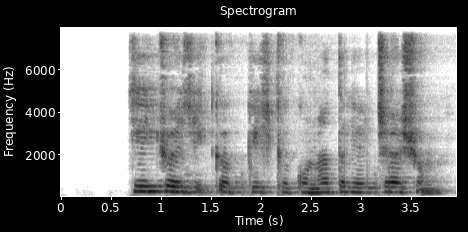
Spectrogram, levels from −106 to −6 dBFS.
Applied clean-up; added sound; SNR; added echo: neural mask model DeepFilterNet 3.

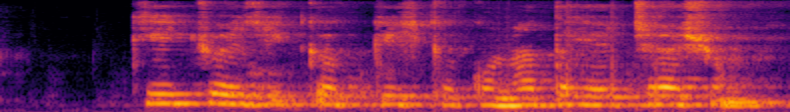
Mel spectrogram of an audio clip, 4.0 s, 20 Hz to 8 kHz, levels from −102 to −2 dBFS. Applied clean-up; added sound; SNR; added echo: neural separator model SepFormer DNS4.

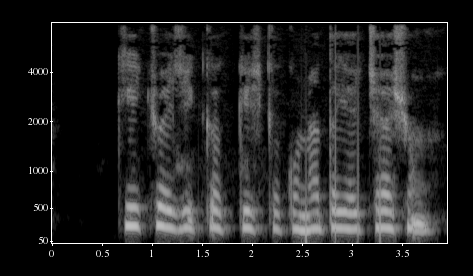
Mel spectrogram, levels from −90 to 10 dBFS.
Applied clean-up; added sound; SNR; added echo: none; none; none; none.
